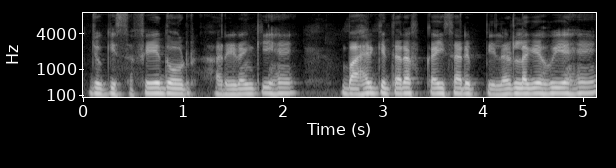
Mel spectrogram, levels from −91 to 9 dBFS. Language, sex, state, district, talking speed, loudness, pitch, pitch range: Hindi, male, Uttar Pradesh, Lalitpur, 200 wpm, -17 LUFS, 145 Hz, 135-150 Hz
